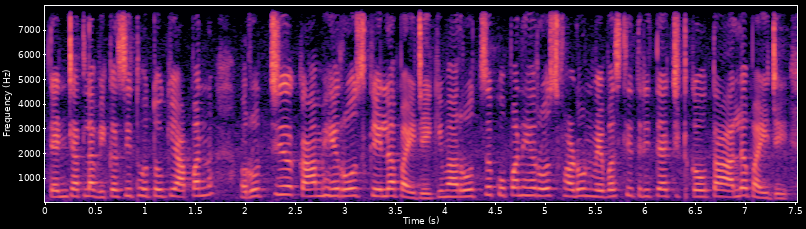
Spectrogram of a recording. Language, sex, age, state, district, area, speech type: Marathi, female, 30-45, Maharashtra, Nanded, urban, spontaneous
